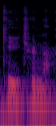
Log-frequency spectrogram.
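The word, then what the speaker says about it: Kaytranada: But yeah, if you go and find him, his name is, in all capitals, it's K-A-Y-T-R-A-N-A-D-A. And it's pronounced K-Dronata.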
